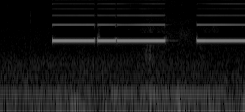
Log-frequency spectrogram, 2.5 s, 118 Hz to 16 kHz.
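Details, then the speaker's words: Multimeter on ohm/diode continuity setting testing a Kawasaki JS550 jet ski starter commutator: clean high-pitched beeps while probes touch, silent between contacts; good continuity. "So you set it on your ohm setting or diode test, and you can set where it will make a sound when you touch the leads. So we'll press this. Mine works like this. So every time I touch it, it's going to make a beep."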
